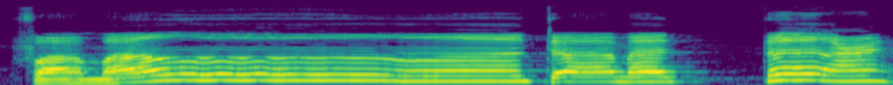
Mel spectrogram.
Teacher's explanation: nun mati bertemu dengan ta. Cara bacanya samar didengungkan, siap-siap ke huruf taknya ya. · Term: ikhfa hakiki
